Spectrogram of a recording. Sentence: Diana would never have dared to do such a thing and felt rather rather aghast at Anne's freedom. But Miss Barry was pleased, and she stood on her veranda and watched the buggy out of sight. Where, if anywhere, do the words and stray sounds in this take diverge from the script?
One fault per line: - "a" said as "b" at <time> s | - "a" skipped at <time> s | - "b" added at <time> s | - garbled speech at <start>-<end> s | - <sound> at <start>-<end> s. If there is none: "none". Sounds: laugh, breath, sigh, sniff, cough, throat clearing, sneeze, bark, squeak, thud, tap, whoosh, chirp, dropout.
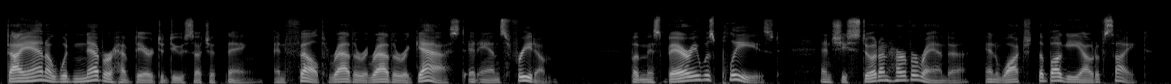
none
